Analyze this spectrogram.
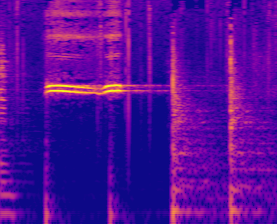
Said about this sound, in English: He's got a whistle. Well, that's true, actually. You can't get those whistles just about anywhere.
